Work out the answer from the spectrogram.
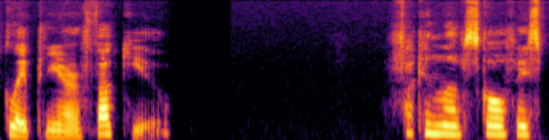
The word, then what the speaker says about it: Gleipnir: That's how you fucking pronounce Gleipnir. I was fucking right. I was right all a fucking long. I shouldn't have doubted myself. It's pronounced Gleipnir.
